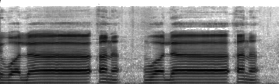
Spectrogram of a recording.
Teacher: پھر حمزہ پر زبر ہے ا، اور نون الف کے ساتھ ہے، لیکن انا کی نون پورے قرآن میں کہیں پر بھی نہیں پڑھی جاتی، صرف زبر پڑھا جاتا ہے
